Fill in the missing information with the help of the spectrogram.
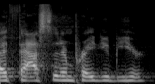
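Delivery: hushed, softly retold tearful words; understated tearful murmur; imitated crying. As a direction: quote her tears in a low-volume voice. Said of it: "is crying and crying".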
